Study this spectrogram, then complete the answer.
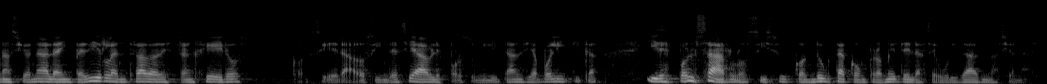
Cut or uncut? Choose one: uncut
